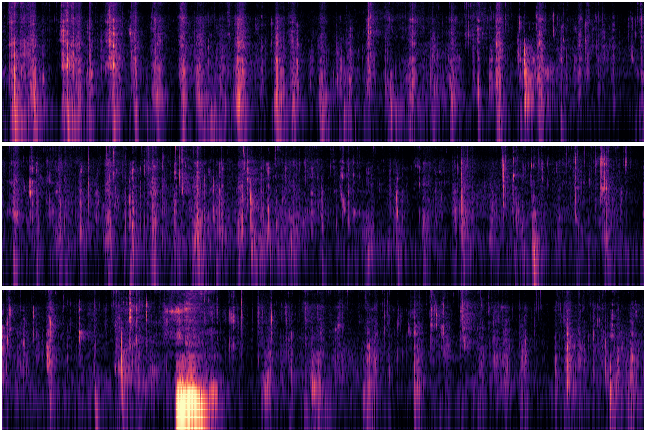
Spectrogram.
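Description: Close-miked chewing and biting of roasted chicken, with many small clicks and crunches as the meat and skin are pulled from the bone. About three-quarters of the way through, a short, louder voice sound stands out.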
